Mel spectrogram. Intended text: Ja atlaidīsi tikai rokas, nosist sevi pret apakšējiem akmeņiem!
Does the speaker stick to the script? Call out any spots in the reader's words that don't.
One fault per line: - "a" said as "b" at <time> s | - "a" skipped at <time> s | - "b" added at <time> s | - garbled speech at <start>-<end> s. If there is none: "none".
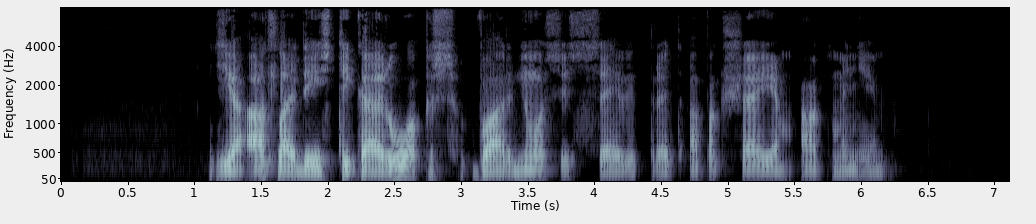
- "vari" added at 3.2 s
